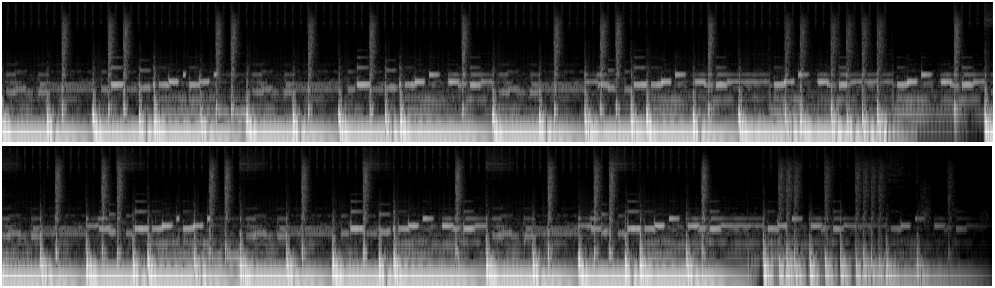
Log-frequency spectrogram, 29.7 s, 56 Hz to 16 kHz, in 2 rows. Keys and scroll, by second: 2.2 ctrl+z.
